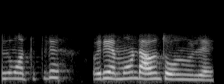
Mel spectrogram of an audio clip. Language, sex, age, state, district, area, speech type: Malayalam, female, 45-60, Kerala, Palakkad, rural, conversation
